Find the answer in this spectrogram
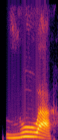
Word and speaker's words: voir: Entonces, la diferencia para la V es dentilabial. Utilizamos los labios superiores, perdón, los dientes superiores con el labio inferior. Entonces es voir.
